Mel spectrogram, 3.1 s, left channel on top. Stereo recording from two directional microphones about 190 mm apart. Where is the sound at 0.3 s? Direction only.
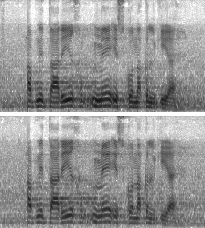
25° left (ahead or behind).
